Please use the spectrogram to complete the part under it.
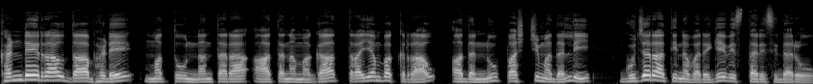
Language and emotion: Kannada, neutral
